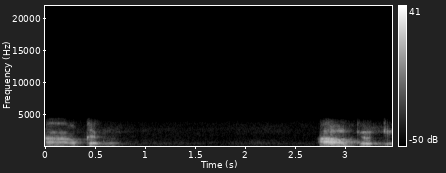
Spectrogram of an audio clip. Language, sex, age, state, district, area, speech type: Malayalam, male, 18-30, Kerala, Kasaragod, rural, conversation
